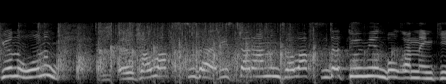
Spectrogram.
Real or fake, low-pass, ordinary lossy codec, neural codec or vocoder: real; 7.2 kHz; none; none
